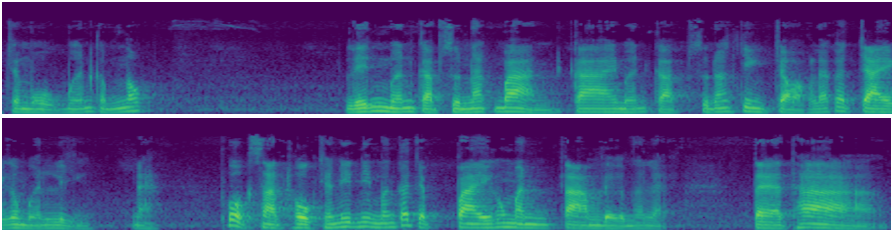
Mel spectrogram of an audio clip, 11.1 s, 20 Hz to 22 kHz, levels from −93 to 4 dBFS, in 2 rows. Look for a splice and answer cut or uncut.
uncut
